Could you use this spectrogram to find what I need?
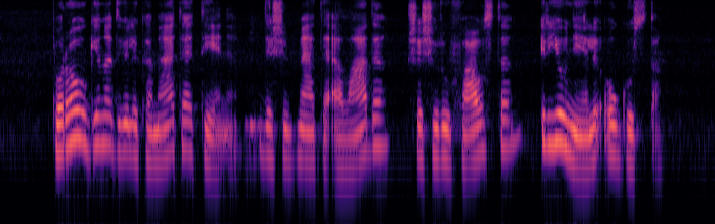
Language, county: Lithuanian, Klaipėda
